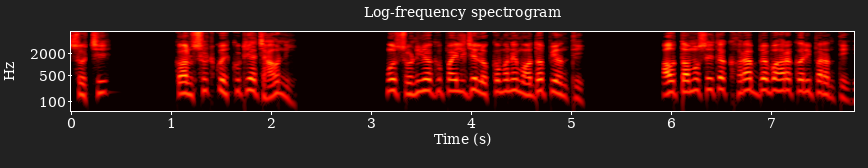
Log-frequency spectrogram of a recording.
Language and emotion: Odia, fearful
